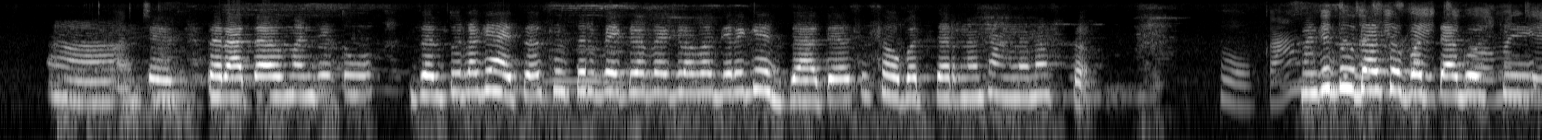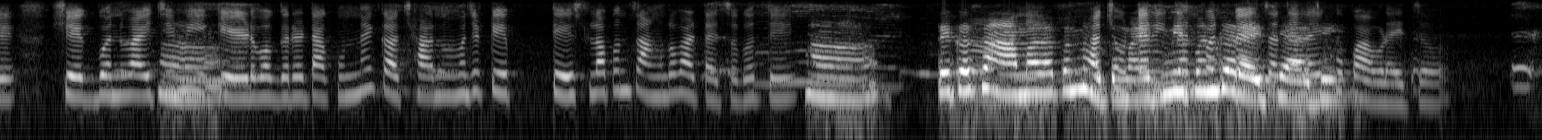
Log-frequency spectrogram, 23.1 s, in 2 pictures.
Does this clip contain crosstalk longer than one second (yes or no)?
yes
